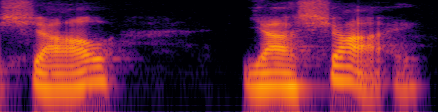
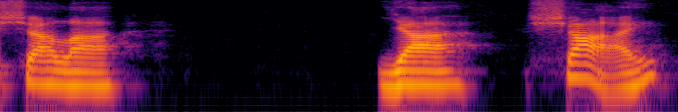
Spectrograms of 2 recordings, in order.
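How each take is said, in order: First: The first word is said with one syllable. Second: The first word is said with two syllables. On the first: "or you could pronounce it Shal Yashai" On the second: "If you just pronounce every letter as a syllable"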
